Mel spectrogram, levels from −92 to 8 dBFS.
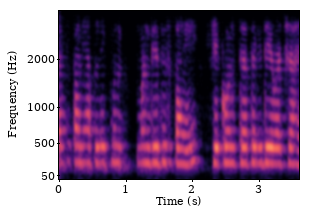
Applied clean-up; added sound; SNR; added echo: neural mask model DeepFilterNet 3.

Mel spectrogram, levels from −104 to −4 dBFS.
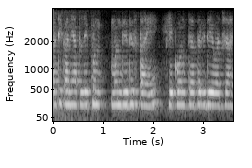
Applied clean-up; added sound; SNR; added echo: neural separator model SepFormer DNS4.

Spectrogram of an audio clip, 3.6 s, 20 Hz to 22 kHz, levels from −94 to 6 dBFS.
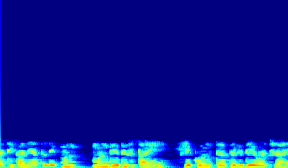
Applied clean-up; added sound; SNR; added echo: classical method WPE with log-MMSE.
